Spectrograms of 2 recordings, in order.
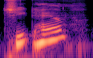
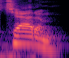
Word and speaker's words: Chatham: a t h a m Massachusetts Chad wait cheatam cha chaam is how you know the average white boy I think would pronounce it that's how I kept saying it but it's chadam because everybody's got an accent there and if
